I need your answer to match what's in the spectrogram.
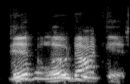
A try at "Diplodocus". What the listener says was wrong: Because it sounds like you were saying DIC.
